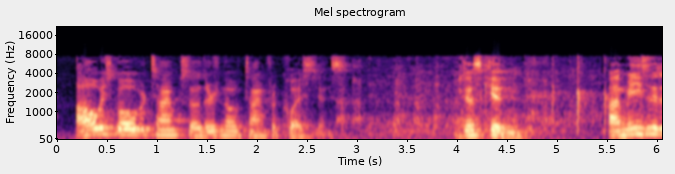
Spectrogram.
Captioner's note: laughter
